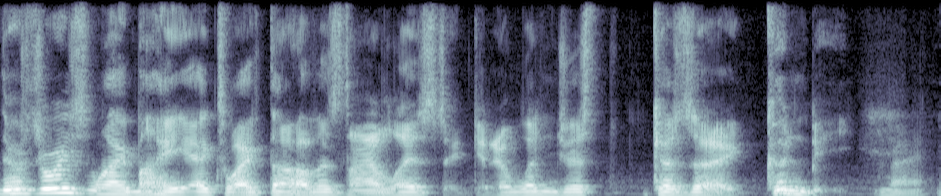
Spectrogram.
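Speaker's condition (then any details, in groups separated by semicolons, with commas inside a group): Friedreich's ataxia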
